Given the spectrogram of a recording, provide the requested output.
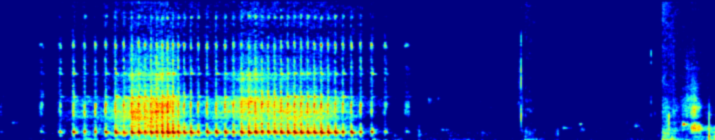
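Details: Tacx Booster trainer brake: metallic ringing pulsing about four times a second while the wheel spins, then dying away. The disc inside seems wobbly; the cause is unclear.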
